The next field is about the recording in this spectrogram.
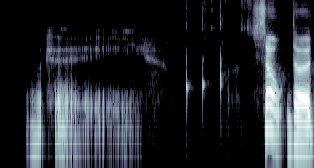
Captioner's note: clicks tongue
